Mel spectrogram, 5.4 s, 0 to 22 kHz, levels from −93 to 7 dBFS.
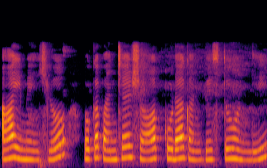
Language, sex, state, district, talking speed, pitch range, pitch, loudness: Telugu, male, Andhra Pradesh, Sri Satya Sai, 100 wpm, 215-250 Hz, 230 Hz, -18 LUFS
